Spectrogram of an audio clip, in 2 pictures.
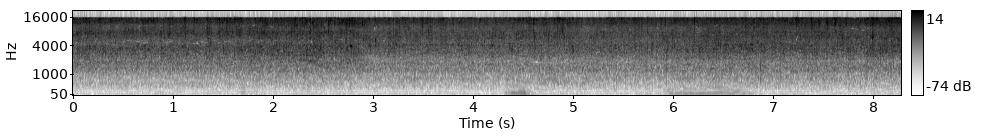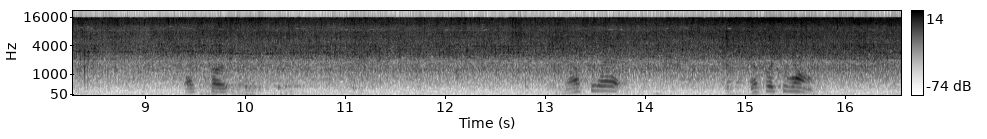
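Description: Meat sizzles and crackles steadily in a hot pan.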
